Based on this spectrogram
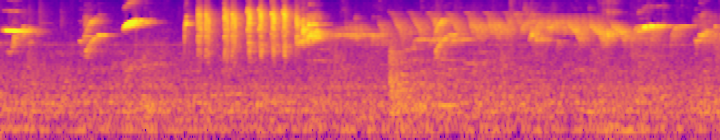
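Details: Red siskin gives a few sharp high notes, then a fast burst of repeated clicking trill notes, followed by a long run of buzzy, descending wheezy phrases.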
